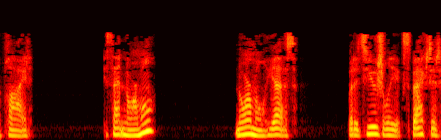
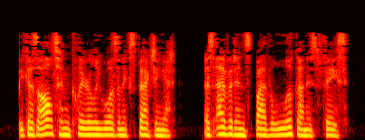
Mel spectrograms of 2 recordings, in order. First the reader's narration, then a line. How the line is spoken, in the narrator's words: Wade grumbled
